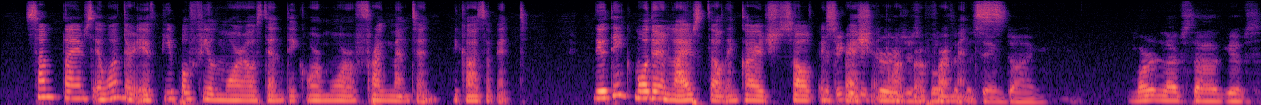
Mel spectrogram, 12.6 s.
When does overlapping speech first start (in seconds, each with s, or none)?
8.2 s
